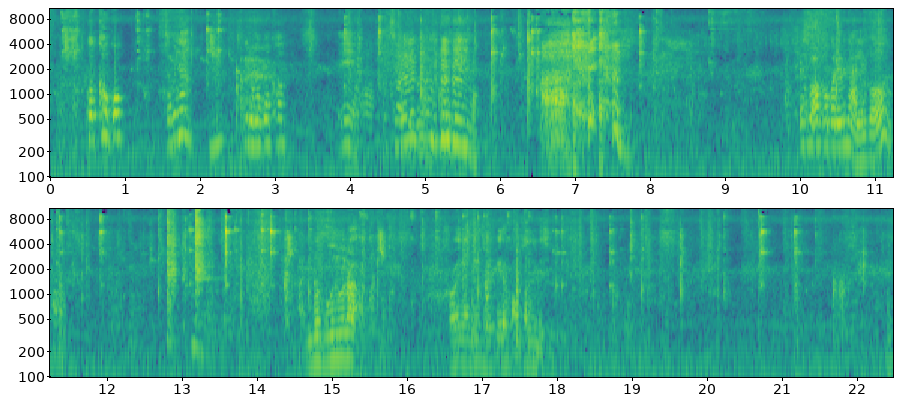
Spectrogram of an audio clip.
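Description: Spoons clink against bowls.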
